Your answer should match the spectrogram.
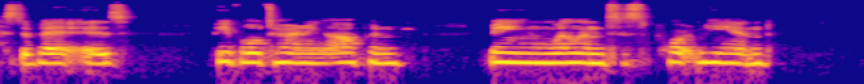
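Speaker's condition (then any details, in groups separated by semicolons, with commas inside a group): Motor neurone disease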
